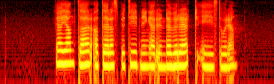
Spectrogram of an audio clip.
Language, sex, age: Norwegian, female, 20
